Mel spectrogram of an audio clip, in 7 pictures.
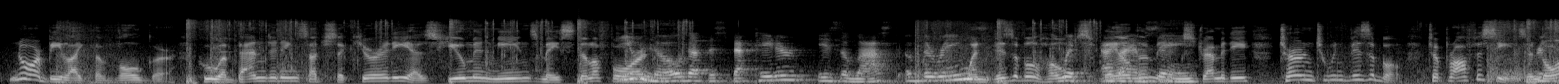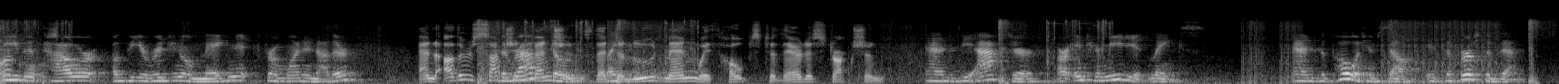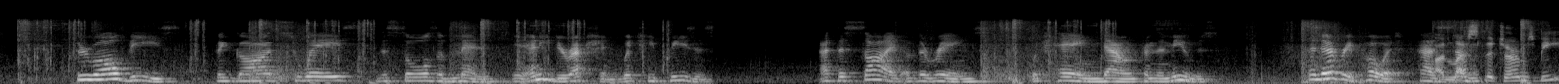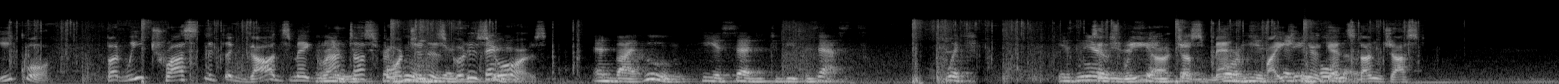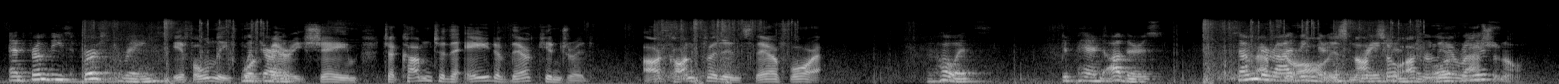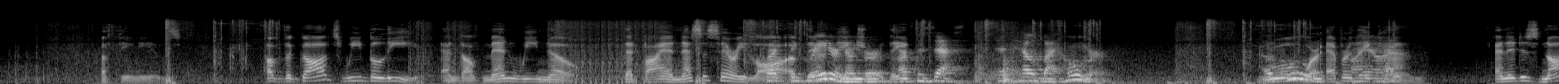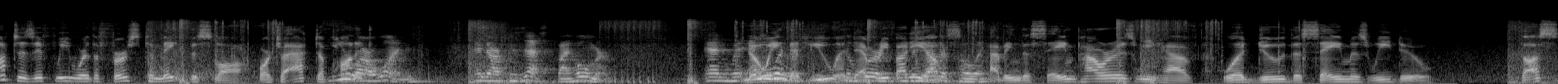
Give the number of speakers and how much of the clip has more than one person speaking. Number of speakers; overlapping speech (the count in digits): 2, about 20%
